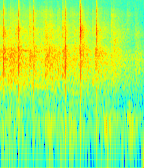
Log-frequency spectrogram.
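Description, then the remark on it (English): Light, sparse applause: a steady run of about nine sharp claps at an even pace over a soft hiss of scattered clapping, tapering off toward the end, with no voices. “How about a round of applause, huh?”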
